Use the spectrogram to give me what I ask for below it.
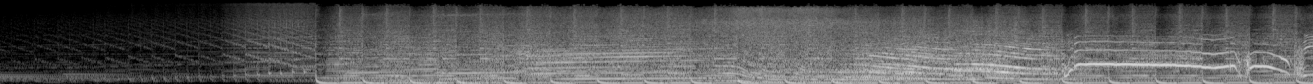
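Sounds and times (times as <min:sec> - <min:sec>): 
race car engines roaring at the Indianapolis 500 finish: 0:03.3 - 0:13.0.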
